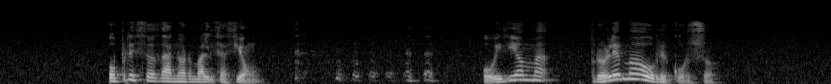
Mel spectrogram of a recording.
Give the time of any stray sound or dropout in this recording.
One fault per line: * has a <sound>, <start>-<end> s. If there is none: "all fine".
* has a laugh, 2.9-4.5 s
